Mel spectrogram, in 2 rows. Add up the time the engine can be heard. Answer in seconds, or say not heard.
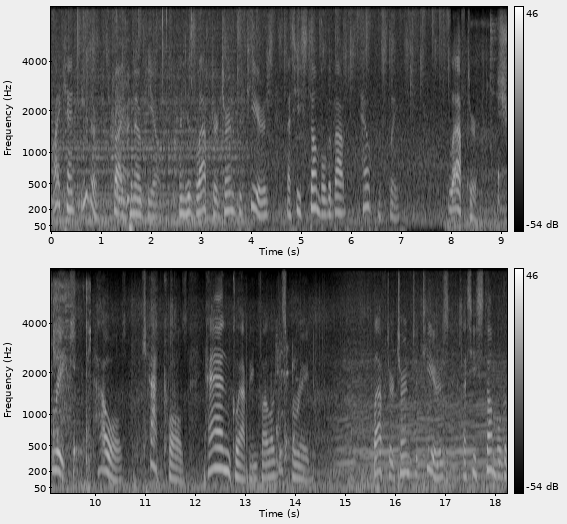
8 s.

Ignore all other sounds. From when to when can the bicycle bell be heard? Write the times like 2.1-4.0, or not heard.
not heard.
